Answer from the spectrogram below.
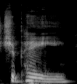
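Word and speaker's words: Chapelli: That's what it's spelled, Chipelli, but it's pronounced Chipei.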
